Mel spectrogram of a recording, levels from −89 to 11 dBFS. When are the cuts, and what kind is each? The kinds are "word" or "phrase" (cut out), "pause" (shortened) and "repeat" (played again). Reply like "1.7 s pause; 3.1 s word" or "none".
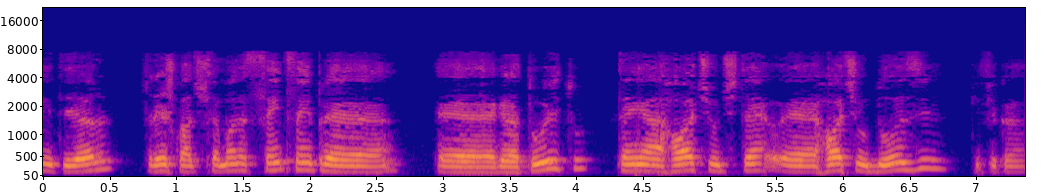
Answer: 1.2 s phrase; 1.8 s word; 4.3 s word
